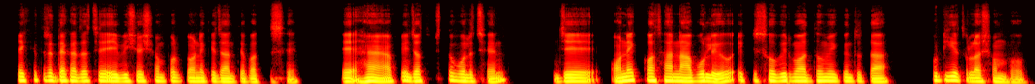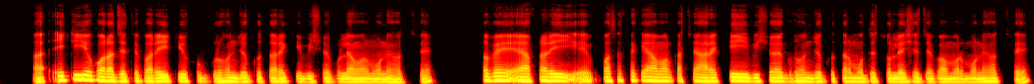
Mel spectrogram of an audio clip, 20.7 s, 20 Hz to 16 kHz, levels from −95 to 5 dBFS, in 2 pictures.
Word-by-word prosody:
সেক্ষেত্রে 130 Hz, +1 st, -1 dB
দেখা 120 Hz, 0 st, +3 dB
যাচ্ছে 115 Hz, +1 st, -1 dB
এই 110 Hz, -, +5 dB
বিষয় 110 Hz, +1 st, +1 dB
সম্পর্কে 110 Hz, -2 st, -3 dB
অনেকে 105 Hz, 0 st, 0 dB
জানতে 95 Hz, -1 st, 0 dB
পারতেছে। 90 Hz, -, -6 dB, 0.5 s
যে 105 Hz, -, +1 dB, 0.2 s
হ্যাঁ 110 Hz, -1 st, +5 dB
আপনি 120 Hz, +5 st, -4 dB
যথেষ্ট 115 Hz, +11 st, -2 dB, 0.2 s
বলেছেন। 105 Hz, -4 st, -1 dB, 0.7 s
যে 110 Hz, 0 st, +4 dB, 0.5 s
অনেক 130 Hz, +5 st, +5 dB
কথা 125 Hz, -1 st, +3 dB
না 110 Hz, -, +4 dB
বলেও 105 Hz, -4 st, +4 dB
একটি 120 Hz, 0 st, -5 dB
ছবির 120 Hz, 0 st, +2 dB
মাধ্যমেই 115 Hz, +1 st, +3 dB
কিন্তু 110 Hz, -1 st, -1 dB
তা 95 Hz, -, +3 dB, 0.5 s
ফুটিয়ে 135 Hz, +1 st, +2 dB
তোলা 105 Hz, -3 st, 0 dB
সম্ভব। 85 Hz, -5 st, -2 dB, 0.5 s
আ -, -, +2 dB, 0.2 s
এটিও 155 Hz, +3 st, +4 dB
করা 125 Hz, -1 st, +4 dB
যেতে 110 Hz, -1 st, -1 dB
পারে। 105 Hz, 0 st, +1 dB
এটিও 110 Hz, +2 st, -1 dB
খুব 105 Hz, -, -6 dB
গ্রহণযোগ্যতার 100 Hz, 0 st, 0 dB
একটি 100 Hz, +1 st, -8 dB
বিষয় 95 Hz, +1 st, -4 dB
বলে 95 Hz, -1 st, -1 dB
আমার 95 Hz, 0 st, +1 dB
মনে 90 Hz, +1 st, 0 dB
হচ্ছে। 85 Hz, +2 st, -8 dB, 0.6 s
তবে 130 Hz, +1 st, +3 dB, 0.2 s
এ -, -, +3 dB
আপনার 120 Hz, +2 st, 0 dB
এই 120 Hz, -, +3 dB, 0.4 s
কথা 120 Hz, +1 st, 0 dB
থেকে 130 Hz, 0 st, -3 dB
আমার 120 Hz, -1 st, +1 dB
কাছে 115 Hz, -, -5 dB
আরেকটি 110 Hz, +3 st, 0 dB, 0.2 s
বিষয় 110 Hz, +1 st, -1 dB
গ্রহণযোগ্যতার 100 Hz, -1 st, -2 dB
মধ্যে 100 Hz, 0 st, -1 dB
চলে 95 Hz, -1 st, 0 dB
এসেছে 100 Hz, -1 st, -3 dB
বা 95 Hz, -, -4 dB
আমার 95 Hz, 0 st, -1 dB
মনে 95 Hz, +1 st, 0 dB
হচ্ছে। 100 Hz, -4 st, -5 dB
110 Hz, 170 wpm, -22 LUFS, 100-120 Hz, 0.7 s, এই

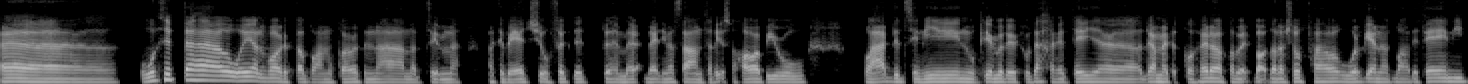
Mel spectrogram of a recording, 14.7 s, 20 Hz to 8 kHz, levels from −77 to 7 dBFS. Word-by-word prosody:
آآ 110 Hz, -3 st, +3 dB, 0.2 s
وسيبتها 175 Hz, +2 st, +4 dB
وهي 150 Hz, -1 st, +4 dB
انهارت 125 Hz, -5 st, 0 dB
طبعًا، 105 Hz, -2 st, -2 dB
وقررِت 105 Hz, +2 st, -3 dB
إنها 105 Hz, 0 st, -2 dB
ما 100 Hz, 0 st, -4 dB
تس 90 Hz, 0 st, -11 dB
ما 100 Hz, -2 st, -3 dB, 0.4 s
تبعِدش 100 Hz, +1 st, 0 dB
وفضِلِت 110 Hz, 0 st, -3 dB, 0.2 s
مراقباني 105 Hz, 0 st, -2 dB
مثلًا 105 Hz, -2 st, 0 dB
عن 100 Hz, -1 st, -1 dB
طريق -, -, -4 dB
صحابي، 110 Hz, 0 st, 0 dB
و 110 Hz, 0 st, -3 dB, 0.6 s
وعَدَّت 110 Hz, +1 st, +2 dB
سنين 115 Hz, +1 st, 0 dB
وكِبرِت، 115 Hz, +2 st, 0 dB
ودخلِت 110 Hz, -3 st, -4 dB
هي 115 Hz, 0 st, +1 dB, 0.5 s
جامعة 115 Hz, -1 st, +2 dB
القاهرة 120 Hz, +3 st, +1 dB
فبقيت 110 Hz, 0 st, -3 dB
باقدَر 110 Hz, -1 st, +1 dB
أشوفها، 115 Hz, +1 st, -1 dB
ورجِعنا 115 Hz, 0 st, 0 dB
لبعض 110 Hz, 0 st, -6 dB
تاني، 125 Hz, +1 st, 0 dB
110 Hz, 125 wpm, -24 LUFS, 105-120 Hz, 0.6 s, وسيبتها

